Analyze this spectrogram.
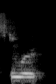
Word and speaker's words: S2ART: You pronounce that S2ART as Stuart.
